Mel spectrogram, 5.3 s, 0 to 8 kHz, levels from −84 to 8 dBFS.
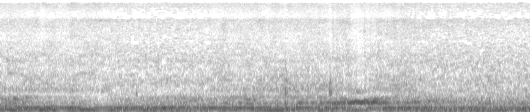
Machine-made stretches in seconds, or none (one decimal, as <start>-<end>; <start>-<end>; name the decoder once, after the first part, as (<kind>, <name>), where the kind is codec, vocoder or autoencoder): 0.0-1.1 (codec, SNAC); 2.1-4.1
